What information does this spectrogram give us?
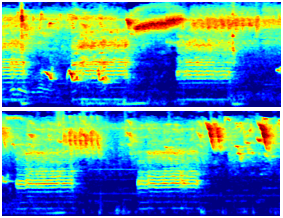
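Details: Mature female goose, kept as ornamental poultry, honking in repeated harsh bursts roughly every second, each a buzzy, ringing call, with a steady high-pitched hiss throughout.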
